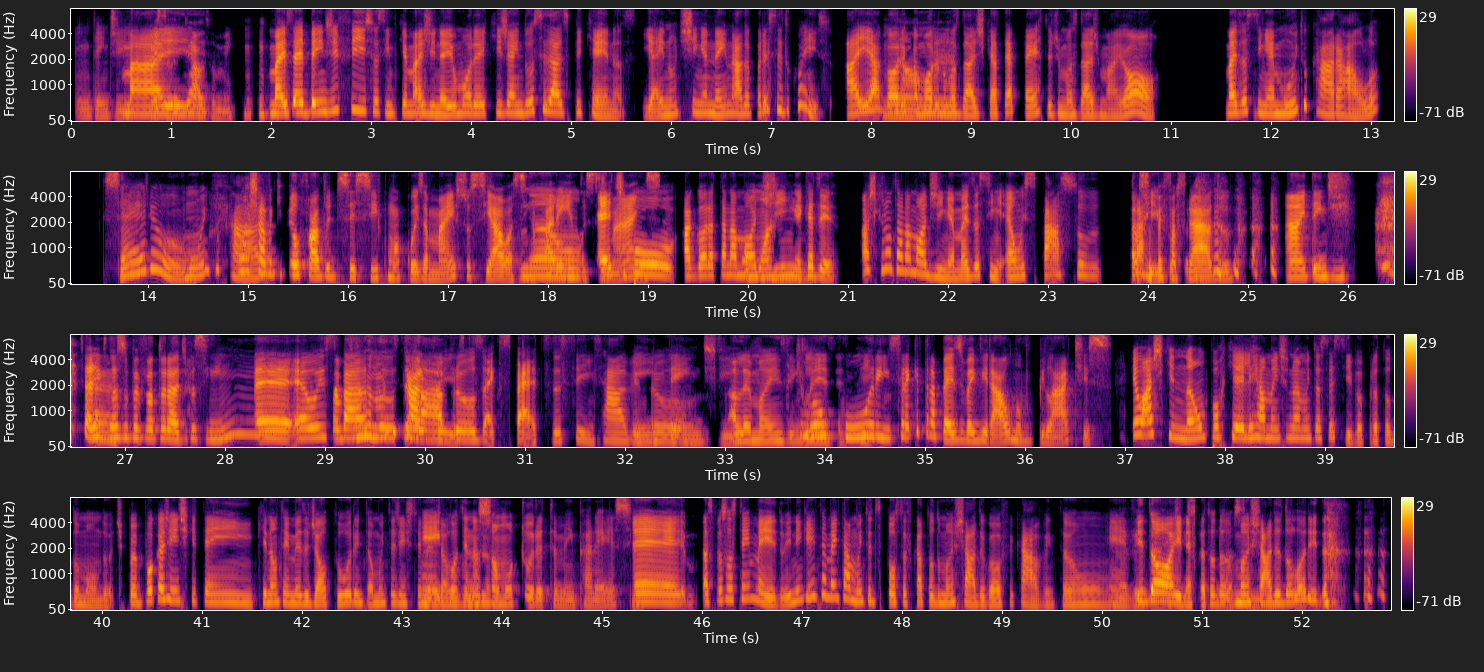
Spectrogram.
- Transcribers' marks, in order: chuckle; tapping; laugh; chuckle; laughing while speaking: "Sabe que, tá superfaturado, tipo assim"; in English: "experts"; laugh
- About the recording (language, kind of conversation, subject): Portuguese, unstructured, Como um hobby mudou a sua vida para melhor?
